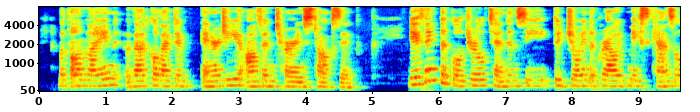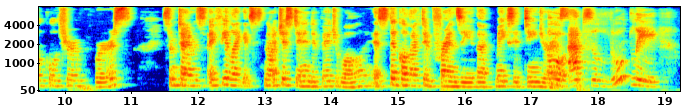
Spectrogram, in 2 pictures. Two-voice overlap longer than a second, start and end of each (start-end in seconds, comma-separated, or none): none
